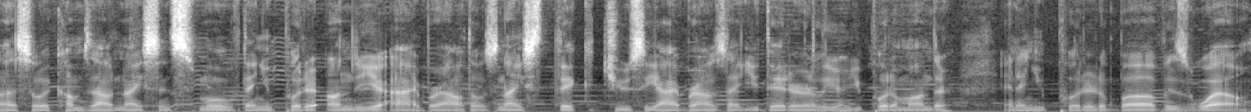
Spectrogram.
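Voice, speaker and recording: Music plays in the background as the speaker holds a moderate pace. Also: man. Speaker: boyfriend doing comedic voiceover. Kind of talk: comedic voiceover narration of makeup video. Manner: playful, joking.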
